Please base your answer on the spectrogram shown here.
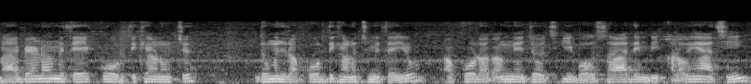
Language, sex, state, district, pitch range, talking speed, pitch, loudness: Garhwali, male, Uttarakhand, Tehri Garhwal, 110-125 Hz, 210 wpm, 115 Hz, -15 LUFS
